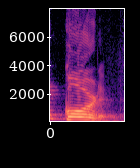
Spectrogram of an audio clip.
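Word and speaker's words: chord: इसको pronounce कोड करते हैं, चोड़ नहीं करते, कोड, कोड ए बी।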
